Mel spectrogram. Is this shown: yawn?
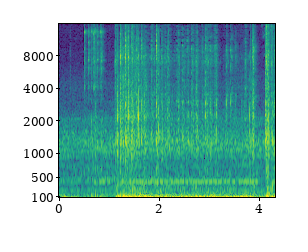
no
